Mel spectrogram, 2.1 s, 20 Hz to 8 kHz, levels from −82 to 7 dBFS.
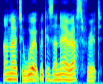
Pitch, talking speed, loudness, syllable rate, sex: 185 Hz, 290 wpm, -17 LUFS, 7.2 syllables/s, female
